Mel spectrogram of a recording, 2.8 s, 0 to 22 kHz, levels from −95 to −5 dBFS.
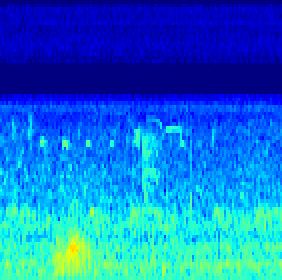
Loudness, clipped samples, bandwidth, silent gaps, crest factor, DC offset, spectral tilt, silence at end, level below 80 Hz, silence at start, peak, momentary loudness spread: -44 LUFS; under 0.1%; over 20 kHz; none; 20 dB; under 0.1%; -6.5 dB/octave; 0 s; -60 dBFS; 0 s; -24 dBFS; 10 LU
